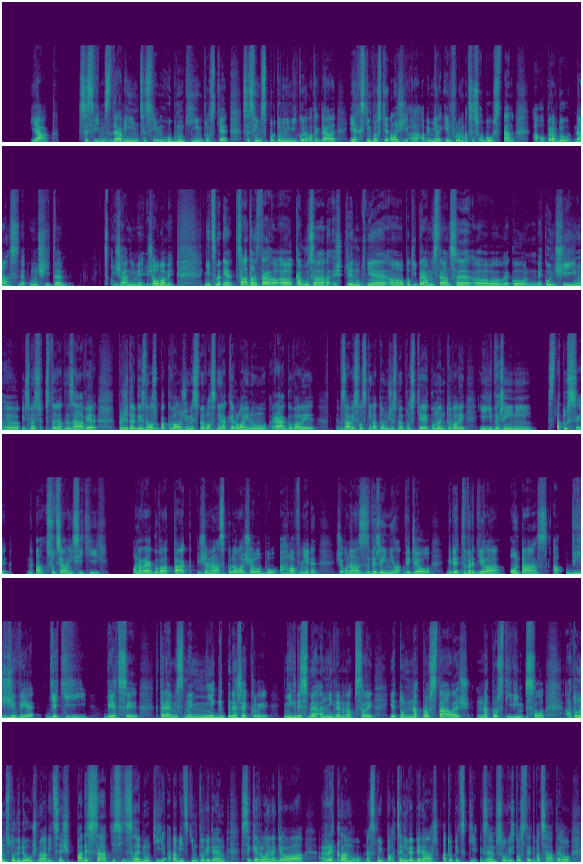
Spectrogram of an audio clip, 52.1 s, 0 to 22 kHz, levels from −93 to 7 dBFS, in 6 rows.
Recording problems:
choppy; occasionally; 5% of the speech affected

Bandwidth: 15 kHz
